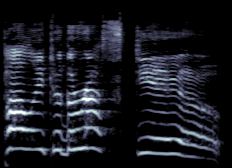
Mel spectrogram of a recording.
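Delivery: high, loud triumphant call; loud excited rescue call; heroic cry. Acted. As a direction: shout it like a rescue cheer. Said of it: "cries Grandpa Pig".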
